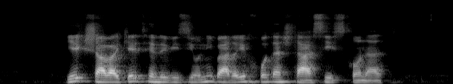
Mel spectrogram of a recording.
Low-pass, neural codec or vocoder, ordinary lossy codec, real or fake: 10.8 kHz; codec, 24 kHz, 1.2 kbps, DualCodec; MP3, 96 kbps; fake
